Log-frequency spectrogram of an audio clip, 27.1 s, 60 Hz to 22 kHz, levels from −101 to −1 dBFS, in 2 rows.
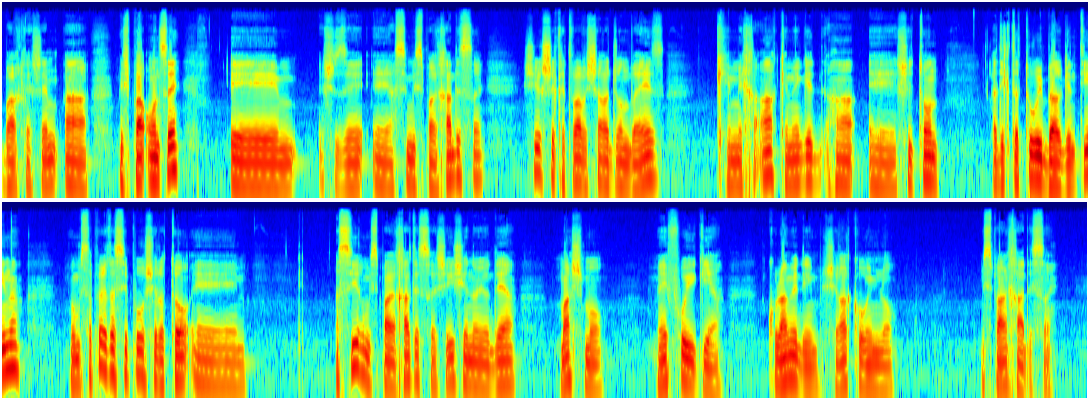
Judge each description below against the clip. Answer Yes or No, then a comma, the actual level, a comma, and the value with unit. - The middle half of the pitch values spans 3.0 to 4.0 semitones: Yes, average, 3.4 semitones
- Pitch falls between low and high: No, low, 100 Hz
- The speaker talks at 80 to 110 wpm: Yes, slow, 100 wpm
